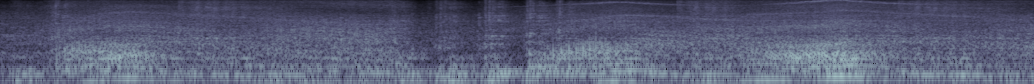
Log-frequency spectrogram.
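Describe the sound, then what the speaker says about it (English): Busy road traffic in a truck-driving game, a steady dense wash of car and truck engines with passing vehicles swelling and fading, occasional revving and air-brake hiss, continuous and fairly loud throughout. "Busy road."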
